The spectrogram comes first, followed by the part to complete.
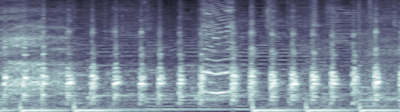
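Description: Game chickens cackling in alarm: a rapid run of sharp clucks, about four or five a second, with a longer drawn-out call about halfway, set off by a snake being caught in their coop.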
